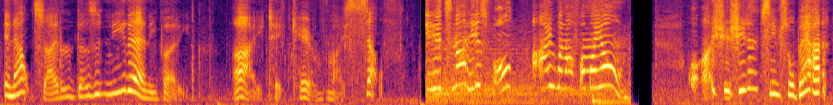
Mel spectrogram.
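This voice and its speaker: A woman voicing a cocky, excitable young lion cub in an animated film, brash and expressive. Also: extremely high pitch, measured pace, exaggerated voice. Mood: defiant, wistful.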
